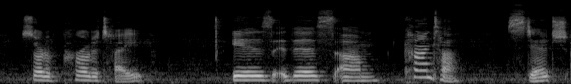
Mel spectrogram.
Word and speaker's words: kantha: Now, to begin stitching, what I am going to use as my stitch sort of prototype is this kantha stitch. You may also have heard it pronounced kantha.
